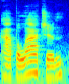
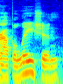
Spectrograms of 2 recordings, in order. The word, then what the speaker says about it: Appalachian: Americans called the appalaches it's pronounced two different ways depending on where you live either Appalachian if you're from the south or Appalachian if you're from kind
